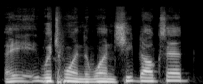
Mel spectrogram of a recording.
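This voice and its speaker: A man's voice: on the high side, moderate pace, a little mellow, no room sound, clean studio sound. A man with an American accent hosting a casual live stream, rambling through tech advice.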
